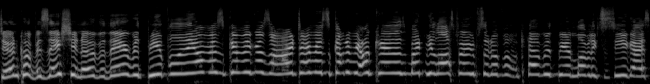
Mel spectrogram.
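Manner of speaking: very high voice, words tumbling out fast. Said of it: "You talked really fast".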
